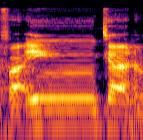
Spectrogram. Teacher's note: seorang nun sukun yang diikuti oleh kaf. Ya, kami membacanya dengan samar-samar. "Fain kana", untuk 'ka', panjangnya dua ketukan.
